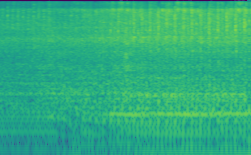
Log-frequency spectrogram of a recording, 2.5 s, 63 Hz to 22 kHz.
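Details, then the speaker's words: 2001 Ford AU Fairmont, battery weak after months sitting: cranks slowly, then catches, picks up and settles into a smooth, steady idle without stumbles or knocks; normal start and idle. "Months of inactivity and she just starts straight up."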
